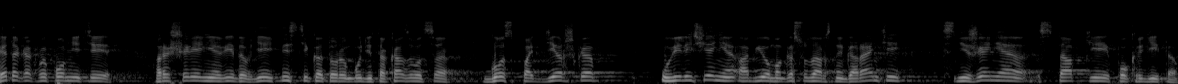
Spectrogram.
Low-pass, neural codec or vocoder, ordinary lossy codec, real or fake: none; codec, 16 kHz, 8 kbps, FreqCodec, larger model; none; fake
